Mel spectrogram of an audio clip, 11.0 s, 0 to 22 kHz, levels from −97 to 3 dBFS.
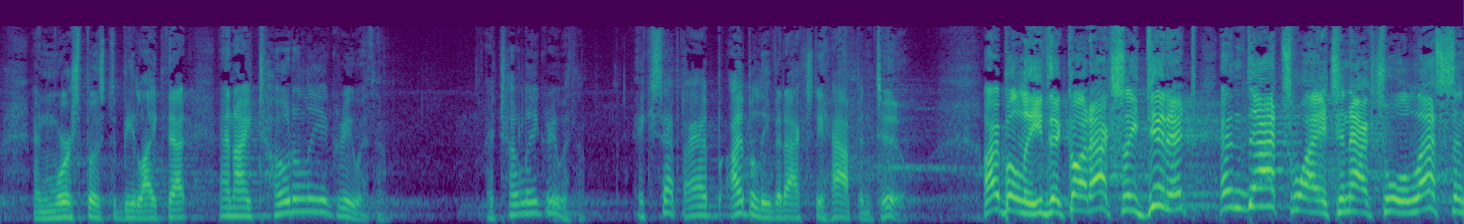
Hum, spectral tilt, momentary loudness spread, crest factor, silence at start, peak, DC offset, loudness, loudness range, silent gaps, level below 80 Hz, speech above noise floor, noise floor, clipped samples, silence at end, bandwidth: none; -2 dB/octave; 16 LU; 22 dB; 0.1 s; -4 dBFS; under 0.1%; -23 LUFS; 14 LU; none; -70 dBFS; 40 dB; -64 dBFS; under 0.1%; 0 s; 13.5 kHz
